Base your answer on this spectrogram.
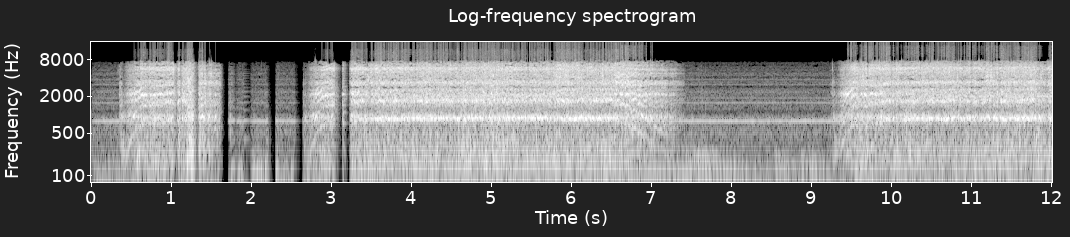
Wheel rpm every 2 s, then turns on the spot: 60, 130, 230, 60, 60, 230.
none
